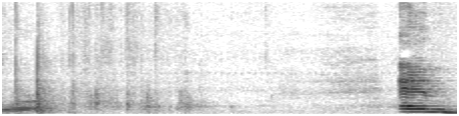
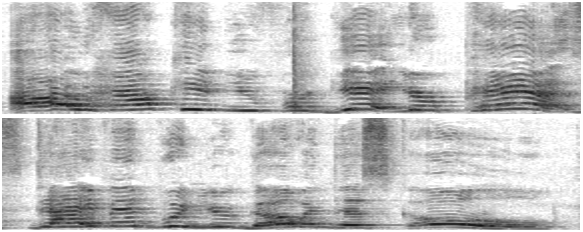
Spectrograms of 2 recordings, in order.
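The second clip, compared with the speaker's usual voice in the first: mock disbelief; 9 semitones higher, 5 dB louder than usual. Mock scolding David.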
